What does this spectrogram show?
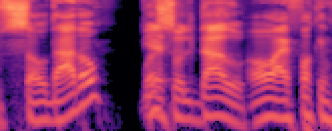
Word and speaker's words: Soldado: Yeah, Soldado. Oh, I fucking pronounced it right.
